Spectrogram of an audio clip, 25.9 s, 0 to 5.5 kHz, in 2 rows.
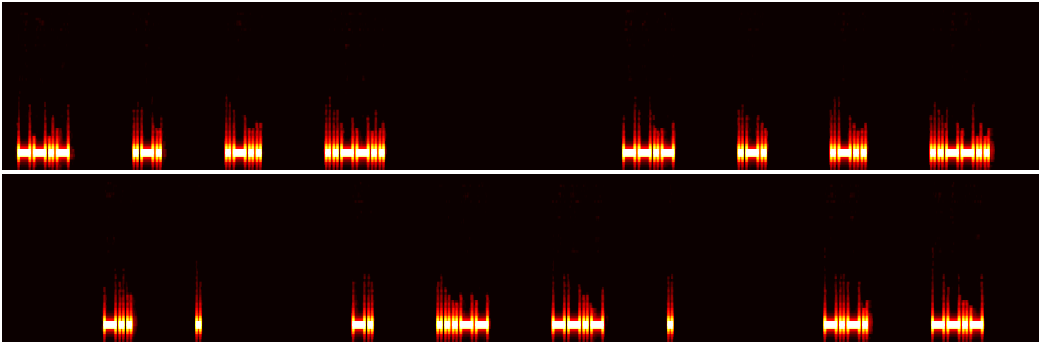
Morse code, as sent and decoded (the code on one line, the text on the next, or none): --.- .-. .-.. ..--.. / --.- .-. .-.. ..--.. / -.. / -. ...-- --.- . / -.-. --.-
QRL? QRL? DE N3QE CQ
